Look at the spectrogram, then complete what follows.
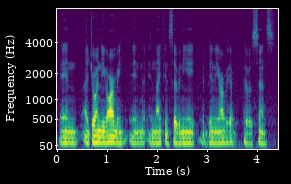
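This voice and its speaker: A man in his fifties from Puerto Rico, raised in New York, speaking as an army officer in a documentary interview, measured with frequent pauses and fillers. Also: low-pitched, completely flat delivery, gravelly, over loud music. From Puerto Rico, raised in New York City. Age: 50s.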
